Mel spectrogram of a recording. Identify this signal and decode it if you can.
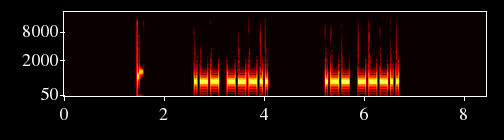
Morse code, heard as a keyed tone, about 22 wpm, 700 Hz. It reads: W8 W8
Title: USA Call Sign Prefixes - Repeated 2x - 22wpm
